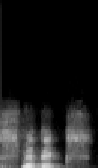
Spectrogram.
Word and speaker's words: Smithwick's: Irish will have, it's spelled Smithwick's, but they pronounce it Smithwick's.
